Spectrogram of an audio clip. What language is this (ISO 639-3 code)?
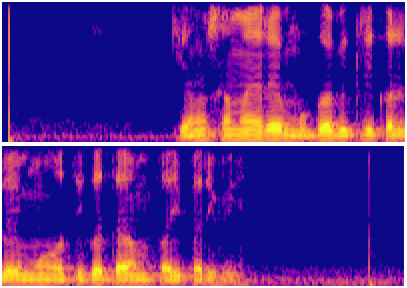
ori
